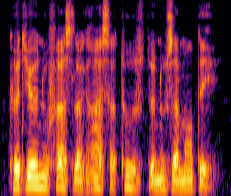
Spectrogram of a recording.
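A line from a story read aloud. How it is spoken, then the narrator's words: Sighing toast. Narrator (French): soupire Tollinson, en manière de toast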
